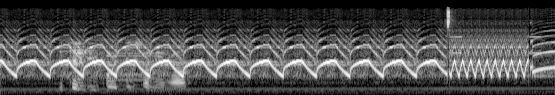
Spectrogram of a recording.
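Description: A police siren wails up and down in quick cycles.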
